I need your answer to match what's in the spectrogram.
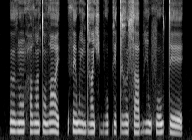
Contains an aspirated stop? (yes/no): no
